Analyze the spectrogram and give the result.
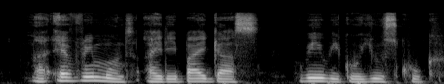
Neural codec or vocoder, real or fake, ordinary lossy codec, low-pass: none; real; none; none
